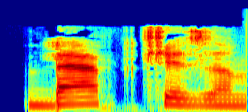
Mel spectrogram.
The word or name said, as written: baptismly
